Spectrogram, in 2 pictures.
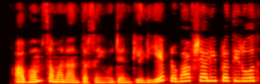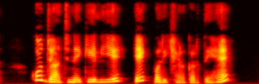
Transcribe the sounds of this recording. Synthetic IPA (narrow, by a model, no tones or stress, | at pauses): ɐbɦɐmsɐmaːnãːnt̪əɾsɐ̃j̃joːd͡ʒənkeliepɾɐbʱaːʋʃaːlipɾɐt̪ɪɾoːd̪ʱ | kod͡ʒãːt͡ʃnekelieeːk̚pɐɾiːkʃəɽ̃kɐɾt̪eɦɛ̃ː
